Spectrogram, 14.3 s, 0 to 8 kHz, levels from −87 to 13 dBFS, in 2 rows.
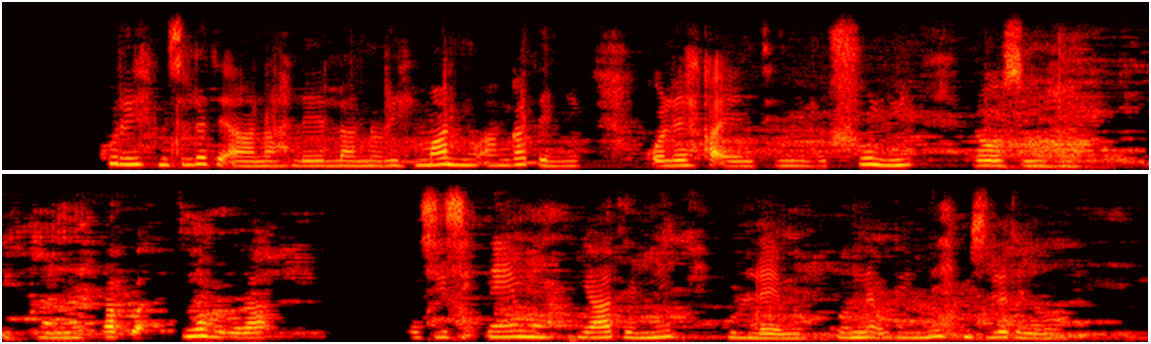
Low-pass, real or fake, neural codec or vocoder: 7.2 kHz; real; none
